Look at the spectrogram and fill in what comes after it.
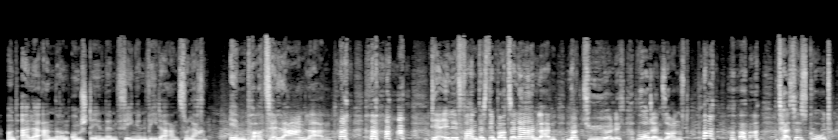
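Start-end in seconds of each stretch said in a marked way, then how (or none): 3.4-12.5 hoch, laut, durch Gelächter gesprochen; lachend. Acted. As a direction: prustend vor Lachen reden. Direktor lacht Itzig aus. (Direktor lacht spöttisch über Itzig)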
